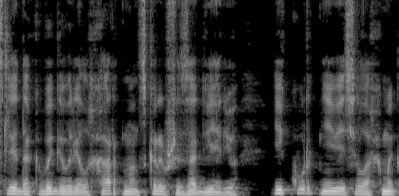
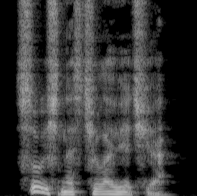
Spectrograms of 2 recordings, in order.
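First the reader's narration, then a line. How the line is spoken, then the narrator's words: Mentor's sigh. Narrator (Russian): вздохнул наставник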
